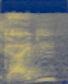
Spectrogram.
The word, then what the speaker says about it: Gaiden: Oh, you mean Ninja Gaiden?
